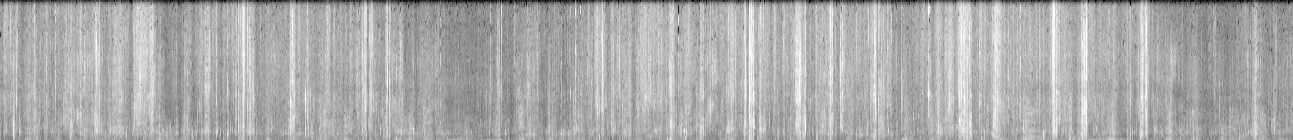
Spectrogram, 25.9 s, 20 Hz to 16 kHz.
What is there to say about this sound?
Horse eating and chewing grass in exterior, recorded at Kuhhorst, Germany, with a Senheiser shotgun mic (sorry, didn't take a look at the model) and an H4N Zoom recorder.
countryside, eating, exterior, horse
